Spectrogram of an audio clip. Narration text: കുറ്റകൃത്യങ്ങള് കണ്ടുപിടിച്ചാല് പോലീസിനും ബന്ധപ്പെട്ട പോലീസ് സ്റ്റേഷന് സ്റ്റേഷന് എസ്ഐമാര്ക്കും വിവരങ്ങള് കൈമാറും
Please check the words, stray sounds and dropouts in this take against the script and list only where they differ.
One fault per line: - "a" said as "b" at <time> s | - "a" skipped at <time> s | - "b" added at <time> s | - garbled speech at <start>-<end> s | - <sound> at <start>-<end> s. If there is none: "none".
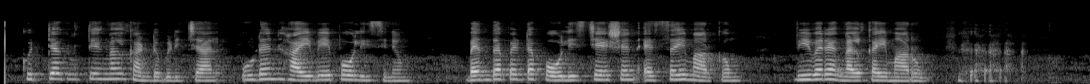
- "ഉടന് ഹൈവേ" added at 2.4 s
- "സ്റ്റേഷന്" skipped at 6.4 s
- laugh at 9.5-10.3 s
